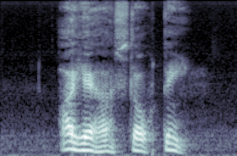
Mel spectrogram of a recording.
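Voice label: "ayehvsdodi", Cherokee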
